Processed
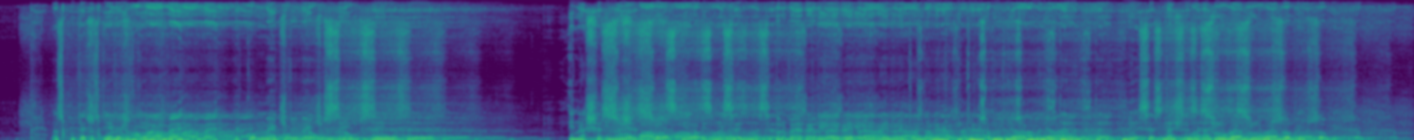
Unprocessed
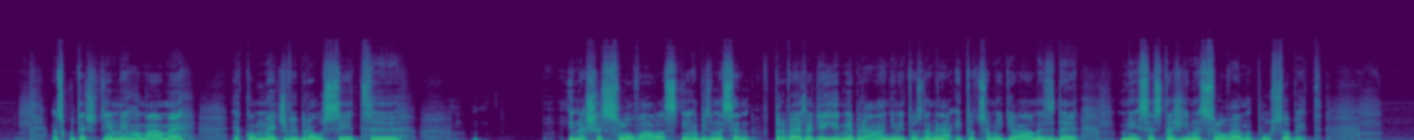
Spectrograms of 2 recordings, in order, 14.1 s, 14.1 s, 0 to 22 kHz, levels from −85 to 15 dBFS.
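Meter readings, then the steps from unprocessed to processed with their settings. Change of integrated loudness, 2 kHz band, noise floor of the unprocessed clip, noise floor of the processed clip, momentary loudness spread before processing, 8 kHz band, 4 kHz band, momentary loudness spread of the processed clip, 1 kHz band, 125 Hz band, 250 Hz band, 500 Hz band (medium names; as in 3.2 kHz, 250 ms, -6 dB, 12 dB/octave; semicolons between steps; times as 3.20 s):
+7.5 dB, +3.5 dB, -67 dBFS, -46 dBFS, 7 LU, +3.0 dB, +3.0 dB, 8 LU, +2.5 dB, +4.5 dB, +3.0 dB, +4.0 dB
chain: careless resampling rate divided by 2×, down filtered, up zero stuff; on a send: feedback delay 356 ms, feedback 29%, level -3 dB; on the sum: chorus voices 2, 0.2 Hz, delay 10 ms, depth 2.2 ms; gated-style reverb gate 390 ms rising, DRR 7 dB; trim +3.5 dB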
